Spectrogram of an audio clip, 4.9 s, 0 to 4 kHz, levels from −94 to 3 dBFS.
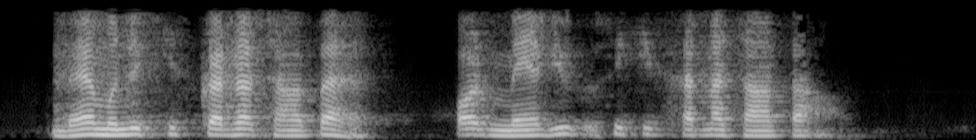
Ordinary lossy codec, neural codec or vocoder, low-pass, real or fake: AAC, 24 kbps; codec, 16 kHz, 0.5 kbps, X-Codec, HuBERT features, trained on LibriSpeech; 3.6 kHz; fake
